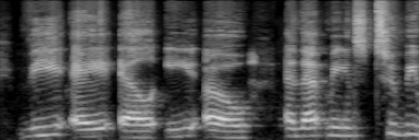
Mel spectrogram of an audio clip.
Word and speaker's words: Valeo: And I want to make sure that people see that Valeo is spelled Valeo, because I hear the A and it's like, oh, Valeo, but no, it's actually Valeo, and that means to be well.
